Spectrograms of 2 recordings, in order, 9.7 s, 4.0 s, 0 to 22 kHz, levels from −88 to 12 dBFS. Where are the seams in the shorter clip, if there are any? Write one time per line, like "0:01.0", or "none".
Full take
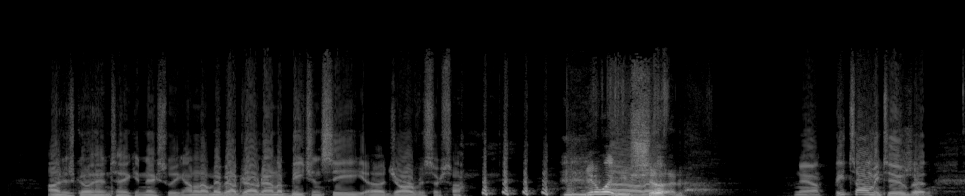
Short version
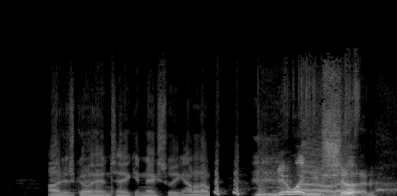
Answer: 0:02.1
